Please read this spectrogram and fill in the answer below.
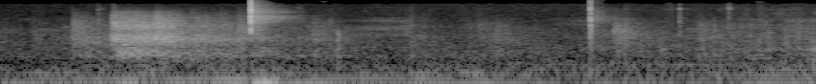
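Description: Rustling of wires being handled into a plastic Wago-style lever connector, with two sharp clicks nearly two seconds apart as the connector's levers snap shut on the wires.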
